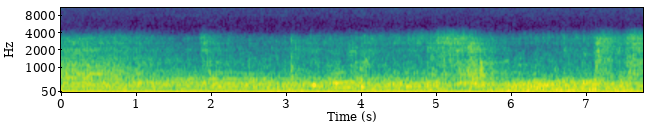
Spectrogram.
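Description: A film soundtrack plays loudly over loudspeakers in a large hall.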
